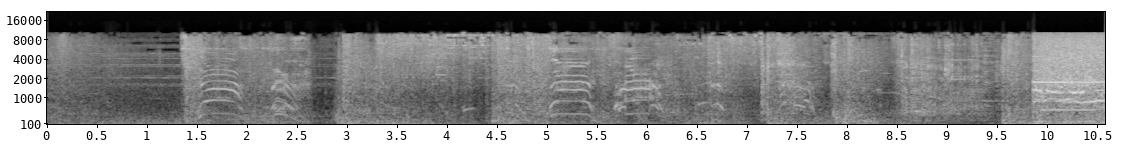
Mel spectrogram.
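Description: A heavy vehicle crashes and tumbles with loud thuds and scraping.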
